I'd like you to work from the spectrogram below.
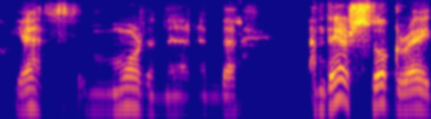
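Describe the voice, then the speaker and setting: Recorded with a dry, close sound and no echo, a man with an Ecuadorian accent speaks at a medium pitch with ordinary pitch variation. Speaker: father sharing parenting experience. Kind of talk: casual interview chat.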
